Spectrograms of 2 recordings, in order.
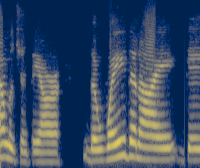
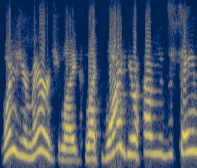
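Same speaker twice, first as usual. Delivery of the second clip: raised pitch, emphatic disbelief; retold exasperation; 7 semitones higher, 4 dB louder than usual. Trainer questioning friend's repeat horse choice, exasperated. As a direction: press the question, mock-incredulous.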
